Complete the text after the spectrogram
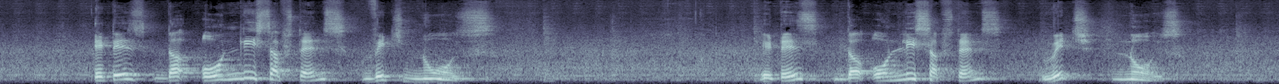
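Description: A man speaks calmly through a clip-on microphone in a slightly echoing room.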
